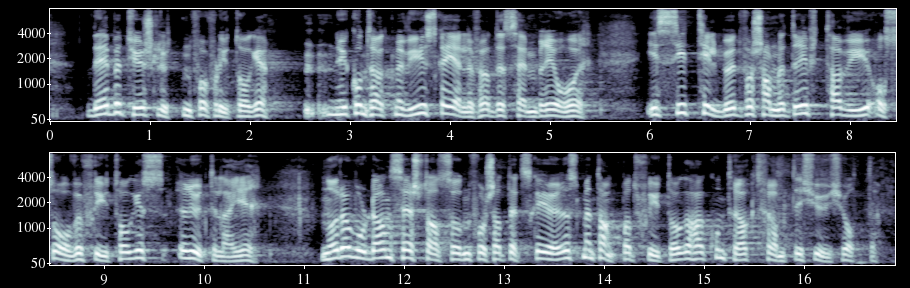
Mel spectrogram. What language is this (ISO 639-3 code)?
nor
